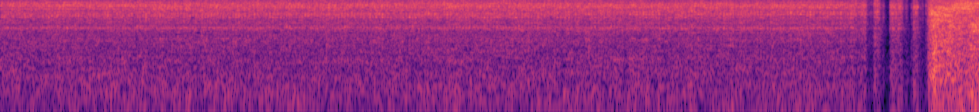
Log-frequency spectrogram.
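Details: Continuous dry, high hiss-like rattle of a rattlesnake, even throughout, with a few quick stuttering breaks just before the end.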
